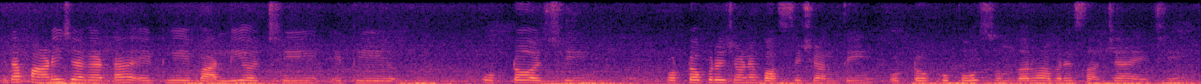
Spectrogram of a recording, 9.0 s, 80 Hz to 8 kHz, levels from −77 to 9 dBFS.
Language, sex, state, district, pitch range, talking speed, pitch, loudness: Odia, female, Odisha, Khordha, 200-230 Hz, 140 wpm, 215 Hz, -18 LUFS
